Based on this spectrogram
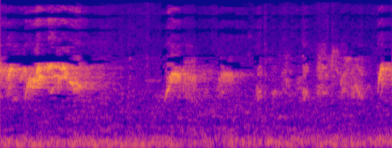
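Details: Red-whiskered bulbul in mơ ché nẹt song style, performing a wing display; one loud warbled burst opens, followed by softer, broken, slurred notes and a final short phrase.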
